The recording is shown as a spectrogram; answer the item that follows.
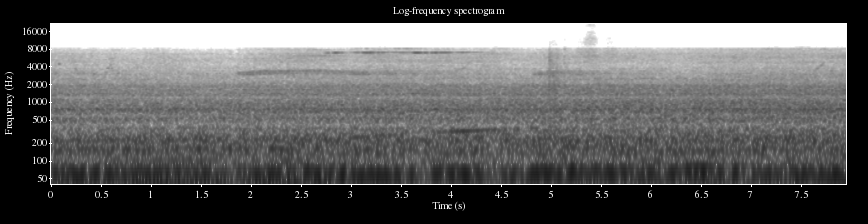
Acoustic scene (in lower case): residential area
